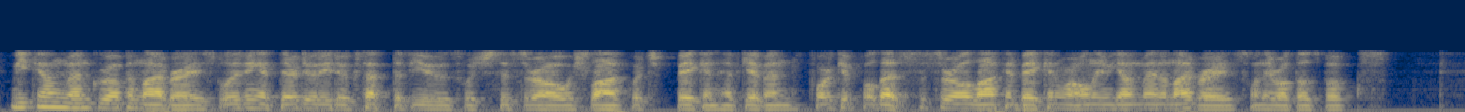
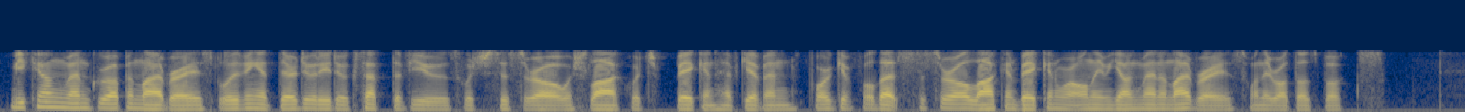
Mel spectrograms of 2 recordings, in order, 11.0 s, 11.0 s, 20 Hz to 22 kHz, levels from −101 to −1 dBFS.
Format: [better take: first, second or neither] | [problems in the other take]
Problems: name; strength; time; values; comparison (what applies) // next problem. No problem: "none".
second | room echo; dies away in 0.2 s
